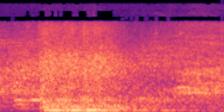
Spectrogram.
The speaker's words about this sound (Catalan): A veure, crits de Girona, Girona des de la grada de Fontejau.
